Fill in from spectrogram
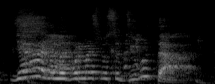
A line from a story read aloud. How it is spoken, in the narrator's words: The whining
